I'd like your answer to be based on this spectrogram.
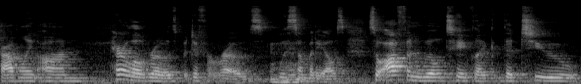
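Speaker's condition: No condition

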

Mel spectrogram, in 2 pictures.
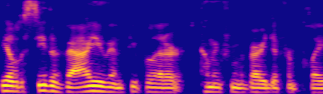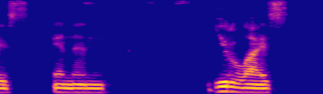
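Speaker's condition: No condition

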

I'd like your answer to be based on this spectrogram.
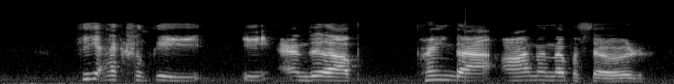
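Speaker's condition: Cerebral palsy, mild; speech impediment, sounds like Wendy's drive-thru speaker box, may sound drunk

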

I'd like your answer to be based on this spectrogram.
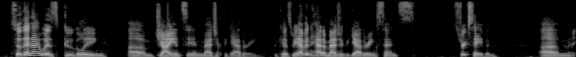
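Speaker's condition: No condition

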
